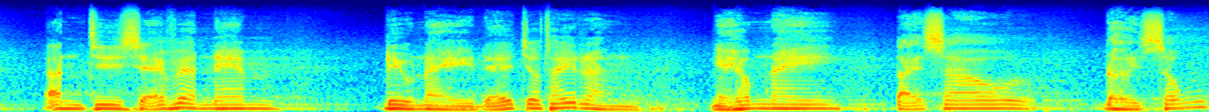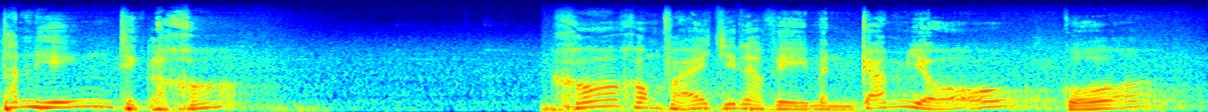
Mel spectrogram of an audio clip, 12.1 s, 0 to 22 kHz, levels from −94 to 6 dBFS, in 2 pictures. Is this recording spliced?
no; 0 cuts

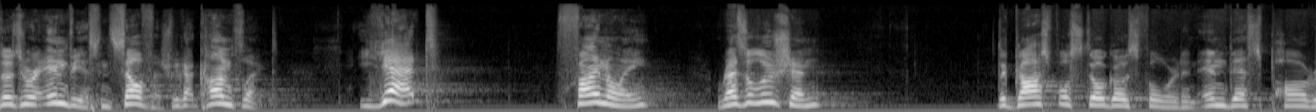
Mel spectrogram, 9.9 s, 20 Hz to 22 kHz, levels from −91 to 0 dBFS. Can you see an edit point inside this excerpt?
no; 0 cuts

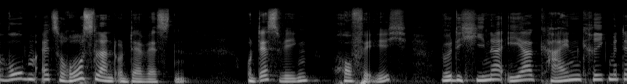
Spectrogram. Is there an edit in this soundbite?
no; 0 cuts

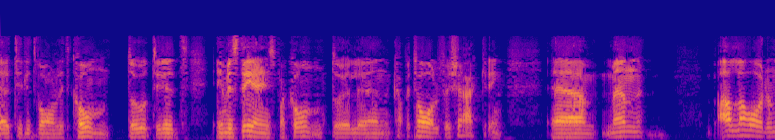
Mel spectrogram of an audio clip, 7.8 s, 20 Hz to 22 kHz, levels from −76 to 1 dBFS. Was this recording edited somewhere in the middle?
no; 0 cuts

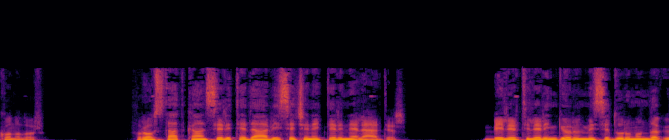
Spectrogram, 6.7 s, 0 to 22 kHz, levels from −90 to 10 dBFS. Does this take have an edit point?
yes; 2 cuts; at 1.2 s, 4.7 s

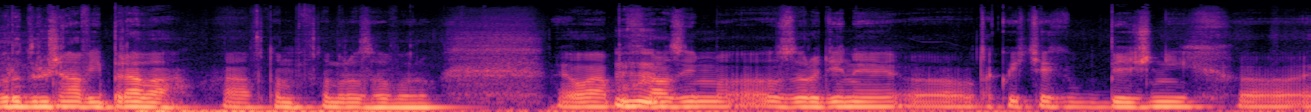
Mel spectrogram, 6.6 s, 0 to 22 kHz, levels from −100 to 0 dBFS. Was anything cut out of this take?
yes; 1 cut; at 2.8 s

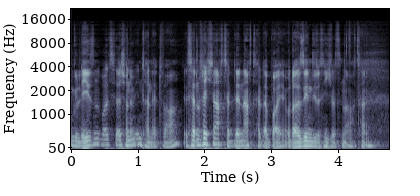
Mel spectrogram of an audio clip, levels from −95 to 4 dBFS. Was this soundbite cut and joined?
yes; 1 cut; at 1.7 s

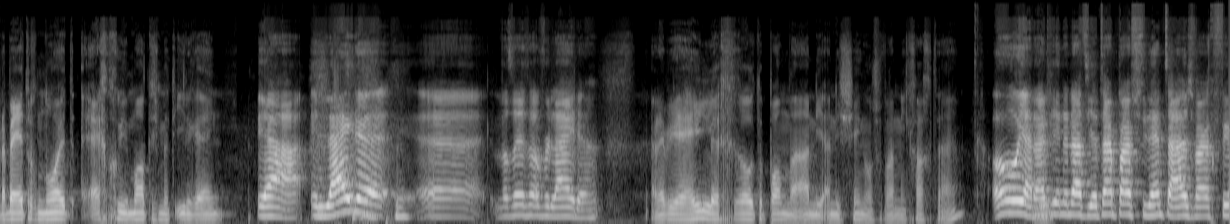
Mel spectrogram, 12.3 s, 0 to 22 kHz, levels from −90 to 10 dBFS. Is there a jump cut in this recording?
yes; 1 cut; at 2.4 s

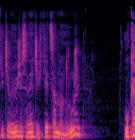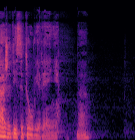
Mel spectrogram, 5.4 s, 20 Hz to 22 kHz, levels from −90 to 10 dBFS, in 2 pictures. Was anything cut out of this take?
yes; 1 cut; at 2.4 s

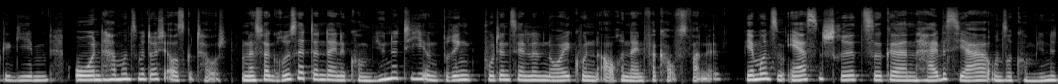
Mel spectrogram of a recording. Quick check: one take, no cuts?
no; 2 cuts; at 2.4 s, 7.4 s

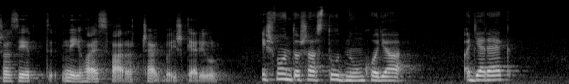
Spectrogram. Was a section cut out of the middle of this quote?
yes; 1 cut; at 2.4 s

